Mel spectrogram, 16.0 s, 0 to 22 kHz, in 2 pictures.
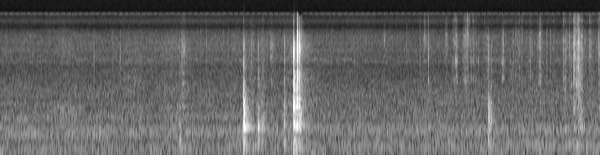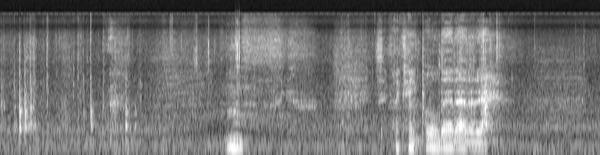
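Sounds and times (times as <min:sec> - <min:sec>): clicks and scrapes in drain sump: 0:05.7 - 0:10.8.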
